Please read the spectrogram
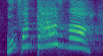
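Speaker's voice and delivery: very high, slow, drawn-out shriek of fright; acting out the scared fishermen; terrified cry. Disciples on the boat seeing Jesus, a high frightened shriek.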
